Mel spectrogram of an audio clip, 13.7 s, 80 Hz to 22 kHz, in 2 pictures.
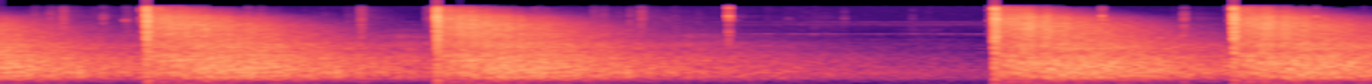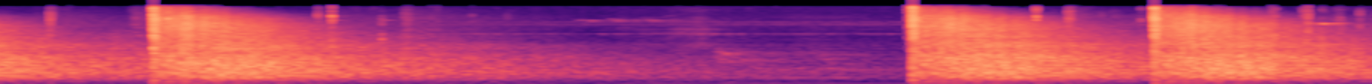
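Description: Roberts Defense 1911 pistol firing single shots, about eight in three groups at an uneven pace, each shot trailed by a long echo that fades over a second or more.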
